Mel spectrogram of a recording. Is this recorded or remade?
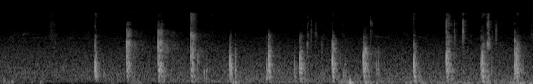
recorded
